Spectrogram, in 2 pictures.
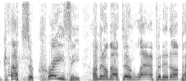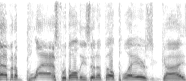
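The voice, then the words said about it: Raspy impression of Michael Silver. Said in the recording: “He kind of talks like this. ... And that's not an accent. It's not an accent. That's his throat just tired from all the smoking.”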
